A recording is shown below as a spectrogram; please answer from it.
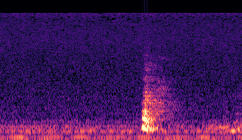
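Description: A single short, sharp cry with a clear pitch about one and a half seconds in, over a steady low hum.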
